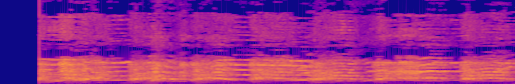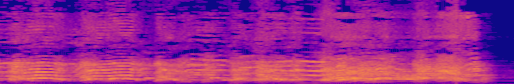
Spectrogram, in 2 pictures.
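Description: Siberian huskies argue in a long run of wavering, howl-like yowls and woo-woo talking.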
